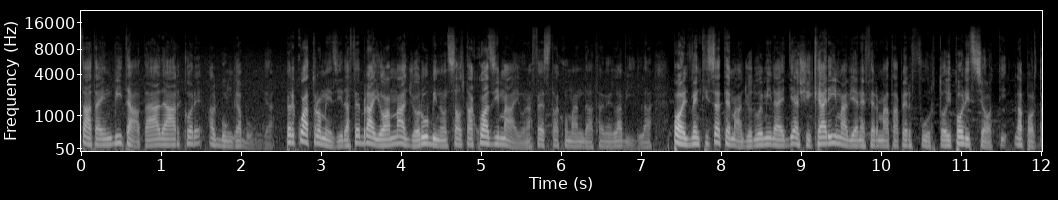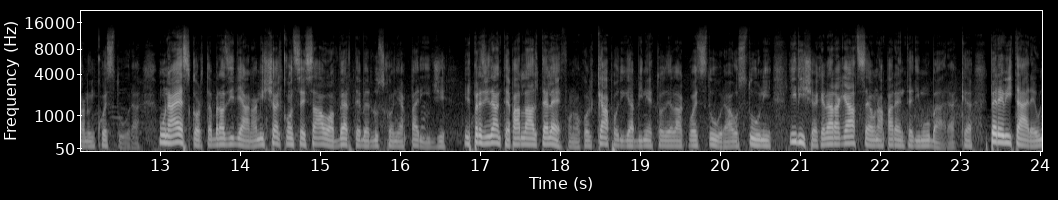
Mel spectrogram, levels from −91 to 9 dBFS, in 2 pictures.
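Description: No technical fault can be heard anywhere in the recording, so the signal stays stable and continuous throughout.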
